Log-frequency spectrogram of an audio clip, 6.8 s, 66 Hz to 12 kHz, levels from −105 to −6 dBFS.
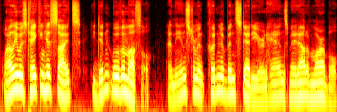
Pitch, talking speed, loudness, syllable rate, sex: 140 Hz, 215 wpm, -17 LUFS, 5.0 syllables/s, male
